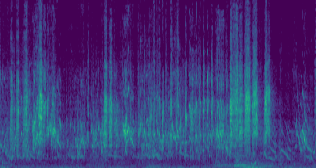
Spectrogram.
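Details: Budgies giving bright squawky chirps and rapid twittering warbles, with clearer individual notes standing out above the chatter.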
